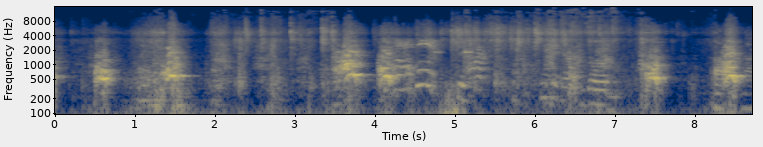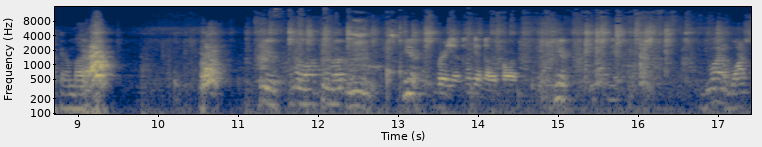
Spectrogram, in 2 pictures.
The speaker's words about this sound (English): No. We're gonna send that dog in.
